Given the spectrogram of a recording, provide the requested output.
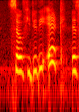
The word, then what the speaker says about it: IQ: it's supposed to be IQ but you don't pronounce the Q like a q in any of these other Fancy Pants names as they're doing all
